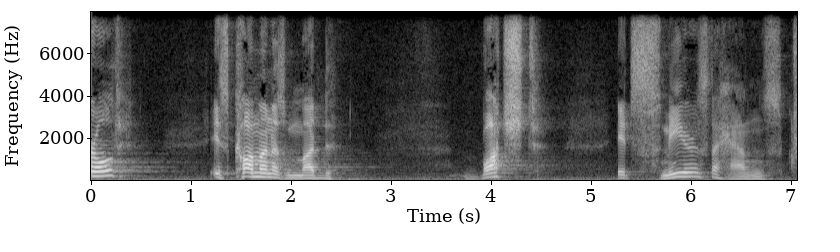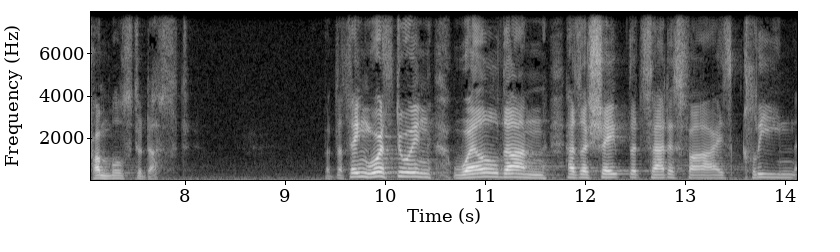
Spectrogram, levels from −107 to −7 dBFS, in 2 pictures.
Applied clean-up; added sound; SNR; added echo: none; none; none; none.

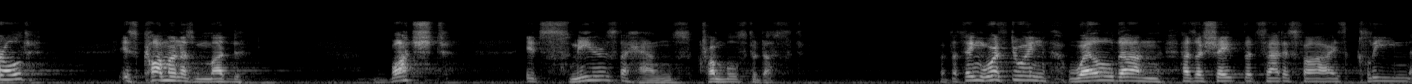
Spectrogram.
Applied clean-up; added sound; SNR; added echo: none; none; none; reverberation time 0.4 s.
